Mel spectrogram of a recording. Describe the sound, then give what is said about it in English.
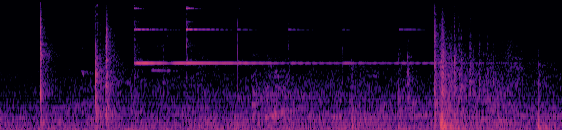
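A door opens with a few sharp clicks and knocks as a customer enters, a thin ringing tone hangs in the air for a few seconds, then a solid thump as it closes. No one speaks. “I think he's coming up to the door now.”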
